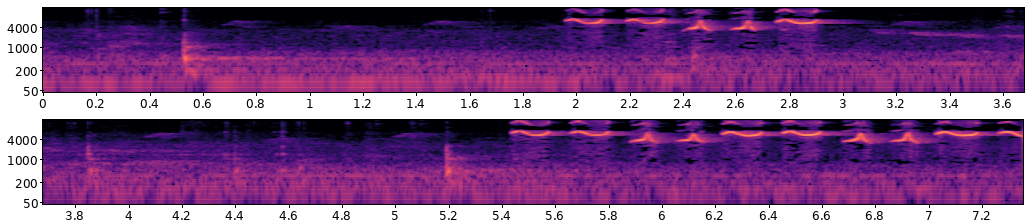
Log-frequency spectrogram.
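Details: On a cinereous tit lure recording for prompting song, two bouts of high thin whistles paired with rapid falling chips, separated by a pause with soft knocks and low background hum.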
